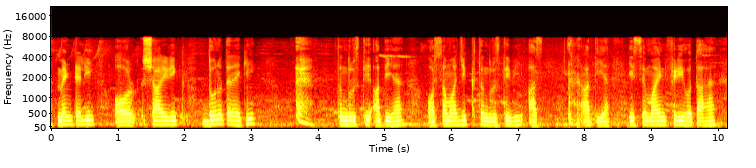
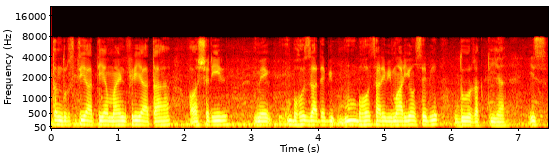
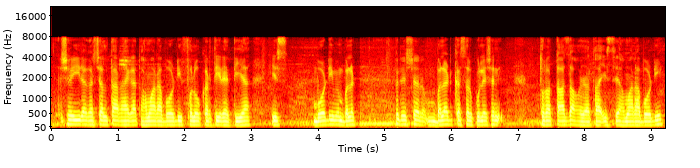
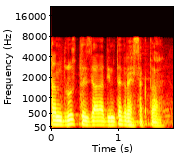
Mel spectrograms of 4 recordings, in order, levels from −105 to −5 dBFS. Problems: constant background noise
